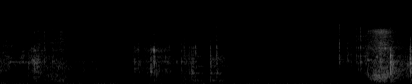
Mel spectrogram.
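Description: Near silence with a few faint clicks and a brief rustle near the end: hands handling a 1/18 RC car's front suspension while fitting a replacement dog bone.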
